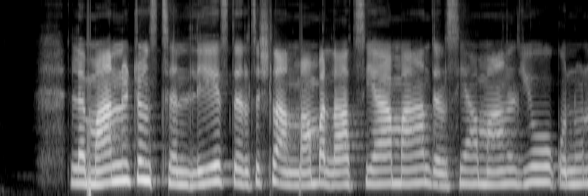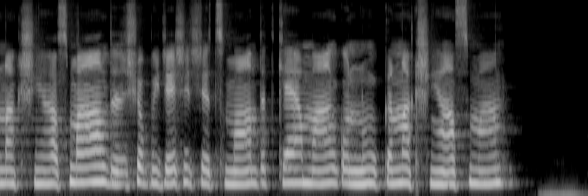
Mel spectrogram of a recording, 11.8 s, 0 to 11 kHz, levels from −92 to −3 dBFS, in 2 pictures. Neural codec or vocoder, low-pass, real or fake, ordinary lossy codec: none; none; real; none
